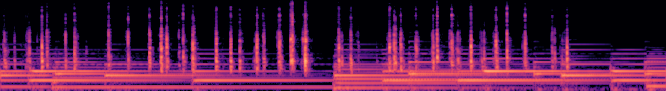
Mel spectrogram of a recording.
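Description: Rapid keyboard-typing clicks, about ten a second, in two runs with a short break about two seconds in, over gentle piano music: a typing sound effect for on-screen text being typed out.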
